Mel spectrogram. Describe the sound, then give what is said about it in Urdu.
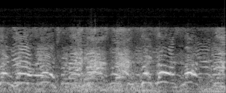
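A large protest crowd in the US state of Louisiana chants and shouts together in loud, rhythmic bursts, many voices rising and falling in unison with a dense babble of voices underneath. “یہ مظاہرہ امریکی ریاست لوزیانا میں کیا جا رہا ہے”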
